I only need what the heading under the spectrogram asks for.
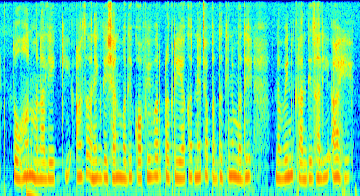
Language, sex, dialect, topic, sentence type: Marathi, female, Varhadi, agriculture, statement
